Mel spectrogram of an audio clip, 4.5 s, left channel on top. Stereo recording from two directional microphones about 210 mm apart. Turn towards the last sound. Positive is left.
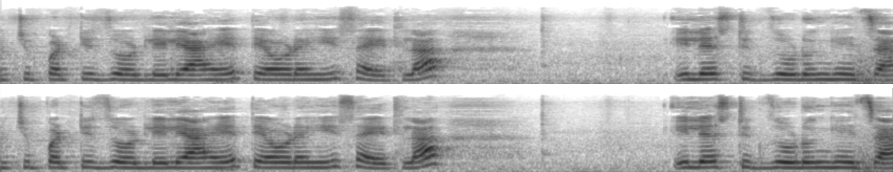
turn(degrees=-40)  # may be behind; listen again after turning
